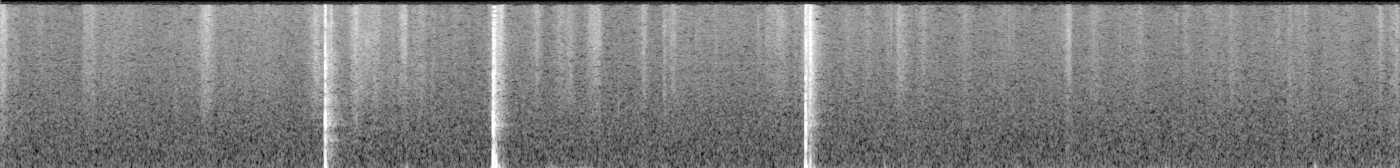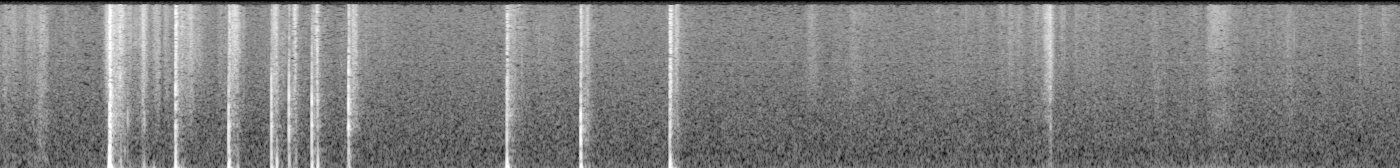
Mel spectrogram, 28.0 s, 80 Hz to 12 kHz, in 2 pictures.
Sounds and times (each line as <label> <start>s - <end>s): percussive impacts and hits 3.2s - 3.6s
percussive impacts and hits 4.9s - 5.2s
percussive impacts and hits 8.0s - 8.2s
percussive impacts and hits 15.1s - 17.6s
